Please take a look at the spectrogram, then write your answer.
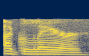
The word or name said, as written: aglare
